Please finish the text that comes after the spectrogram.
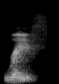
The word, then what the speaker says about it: Ralph: career steven it's he it's pronounced it's pronounced rafe it's great fine well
